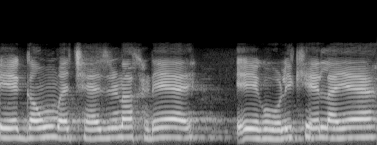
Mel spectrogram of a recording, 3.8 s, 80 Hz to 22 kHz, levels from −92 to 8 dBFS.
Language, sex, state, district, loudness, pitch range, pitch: Rajasthani, male, Rajasthan, Nagaur, -12 LUFS, 225-240 Hz, 230 Hz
